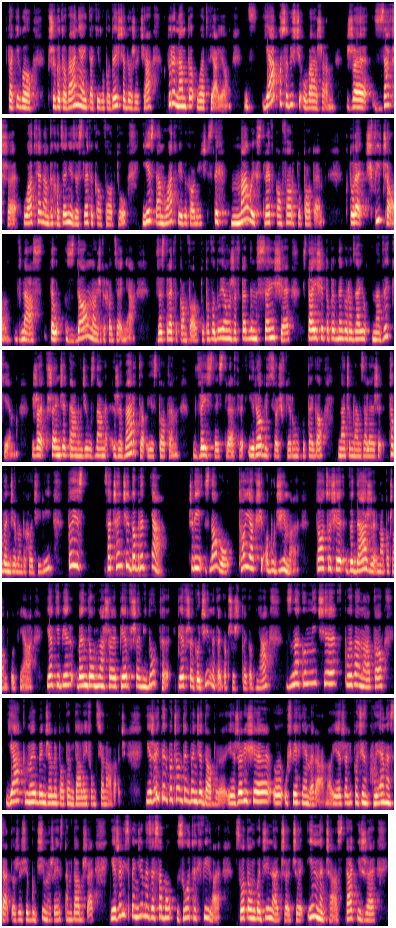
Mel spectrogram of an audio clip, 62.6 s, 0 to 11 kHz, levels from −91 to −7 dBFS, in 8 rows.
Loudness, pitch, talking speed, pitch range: -18 LUFS, 230 Hz, 145 wpm, 205-270 Hz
